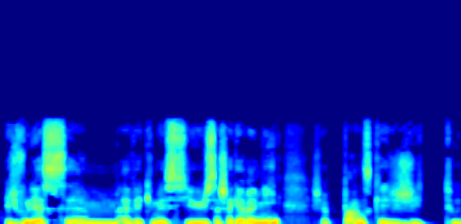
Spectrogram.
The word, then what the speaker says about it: Ghavami: Le H cause beaucoup de problèmes. Les gens, ils savent plus trop comment le prononcer avec le H.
